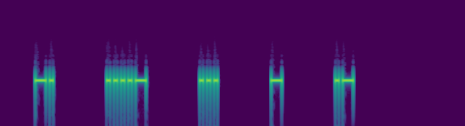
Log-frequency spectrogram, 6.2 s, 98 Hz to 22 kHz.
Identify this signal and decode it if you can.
Morse code, heard as a keyed tone, about 25 wpm, spaced as for 10 wpm, 700 Hz. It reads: N4STA
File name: Lesson 16g - Letter c - Call Signs 25wpm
